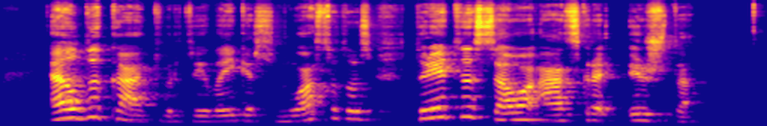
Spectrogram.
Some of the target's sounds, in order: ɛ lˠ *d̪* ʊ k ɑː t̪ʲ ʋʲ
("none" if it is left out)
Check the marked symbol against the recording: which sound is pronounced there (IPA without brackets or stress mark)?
d̪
